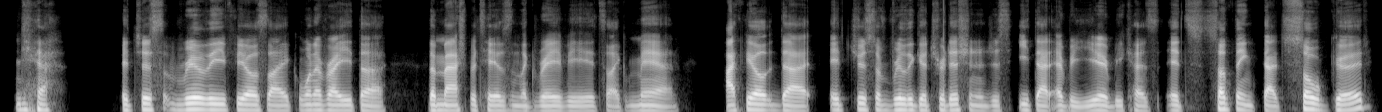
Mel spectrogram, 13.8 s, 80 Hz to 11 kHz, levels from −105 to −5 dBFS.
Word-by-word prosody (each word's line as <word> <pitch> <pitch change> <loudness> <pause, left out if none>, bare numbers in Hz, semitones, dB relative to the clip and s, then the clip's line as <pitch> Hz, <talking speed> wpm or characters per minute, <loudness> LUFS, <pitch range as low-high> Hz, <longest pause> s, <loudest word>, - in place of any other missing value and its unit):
Yeah. 130 -1 -2 0.7
It 120 -3 -1
just 130 -1 +1
really 130 0 +5
feels 120 -2 +2
like 110 -1 -1
whenever 120 0 0
I 115 - +4
eat 115 -1 -1
the 105 -3 -1 0.4
the 120 - +4
mashed 115 +1 +2
potatoes 115 -1 -2
and 110 -1 -7
the 105 - -2
gravy, 105 +1 -1
it's 105 -1 -7
like, 100 - -5
man, 110 -3 -2 0.5
I 115 - +6
feel 130 -1 +4
that 110 -3 +1 0.2
it's 125 -1 -3
just 135 -1 -2
a 130 - +1
really 125 +2 +2
good 120 0 -1
tradition 125 0 -2
and 105 -1 -6
just 110 0 -10
eat 125 -3 -5
that 110 -2 +1
every 110 -2 -3
year, 110 +2 +1
because 105 0 -6
it's 115 -4 -3
something 130 -5 0
that's 100 -1 0
so 140 -4 +4
good 125 - 0
115 Hz, 175 wpm, -23 LUFS, 110-125 Hz, 0.7 s, I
